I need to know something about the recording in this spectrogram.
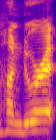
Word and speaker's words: Honduras: We are back from Honduras. How do you say Honduras? Nice, like the right way. Honduras? Honduras. Honduras? Honduras? Yeah. Yeah. Honduras? You got the tongue roll?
